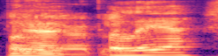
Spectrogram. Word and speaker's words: Bollea: The story of Terry Jean Bollea? Is that how you say his name? That is Hulk Hogan's real name. Bollea.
